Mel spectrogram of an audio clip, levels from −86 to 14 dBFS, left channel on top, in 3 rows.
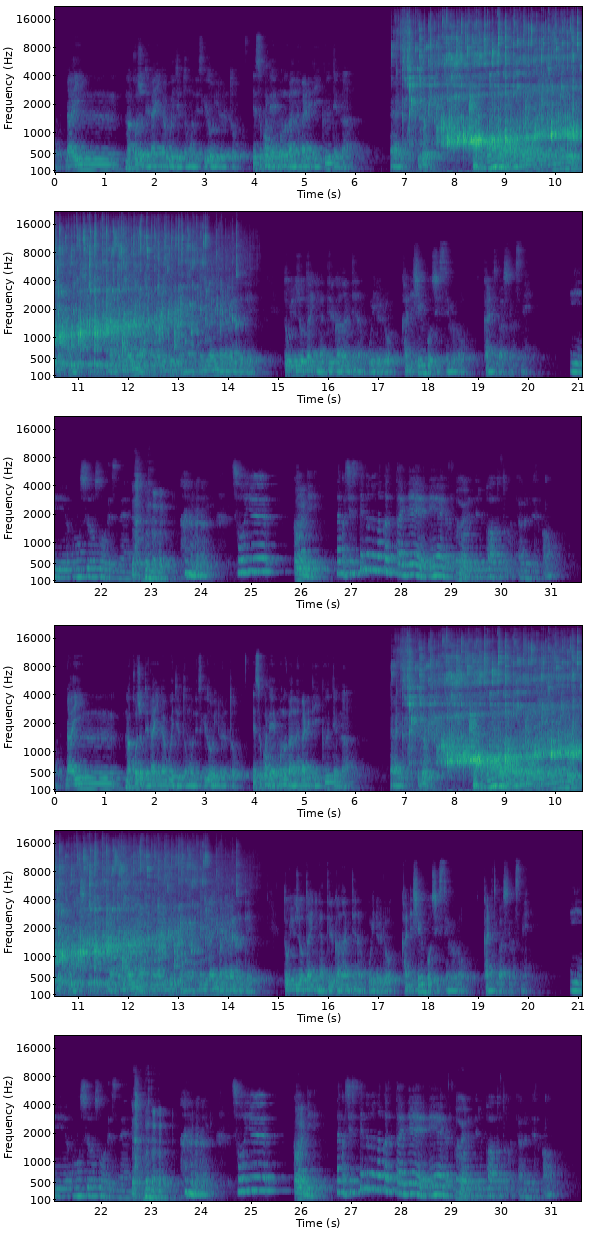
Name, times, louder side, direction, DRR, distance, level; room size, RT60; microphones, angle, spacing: voice 1, 0.0-3.6 4.0-5.9 6.7-7.5 7.9-8.0 8.4-14.5 15.1-18.7 19.1-20.0 22.6-23.2 25.9-26.1 29.1-29.4, right 1 dB, 45° right, 2 dB, 1.0 m, -37 dB
Trickle dribble / Fill (with liquid), 6.7-14.2, left 1 dB, 15° left, 0.7 m, -29 dB
voice 2, 20.8-22.6 23.6-25.3 25.9-26.3 26.7-31.0, equal, 10° right, -2 dB, 1.4 m, -38 dB
10.0 x 5.1 x 2.3 m, 1.1 s
head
